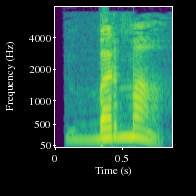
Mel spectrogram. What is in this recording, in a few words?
"barmaa", Punjabi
